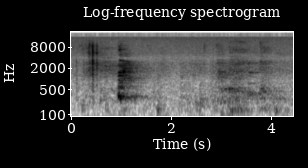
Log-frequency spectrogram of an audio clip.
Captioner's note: coughing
